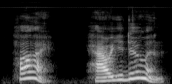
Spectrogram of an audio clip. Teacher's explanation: in more informal situations, many people completely remove the word are.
